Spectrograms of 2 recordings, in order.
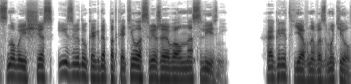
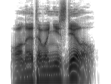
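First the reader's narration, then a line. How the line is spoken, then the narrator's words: Growl. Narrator (Russian): зарычал он на Гермиону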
